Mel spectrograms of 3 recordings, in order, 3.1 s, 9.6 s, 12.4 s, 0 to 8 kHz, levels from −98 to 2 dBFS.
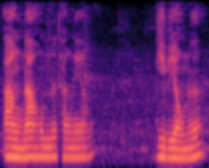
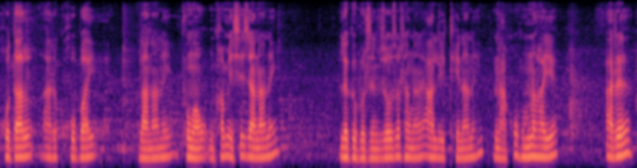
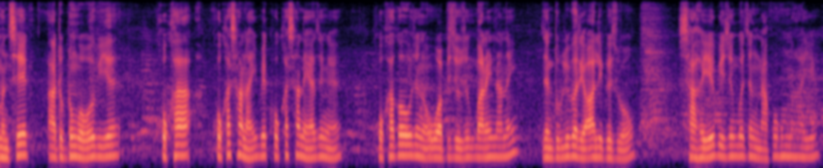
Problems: constant background noise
